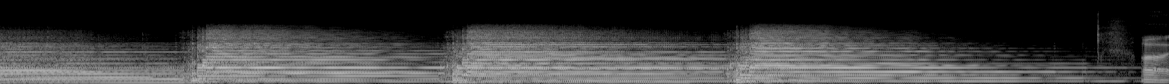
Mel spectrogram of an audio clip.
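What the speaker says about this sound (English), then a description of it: "got some reverb. I turn my 8th note delay on for this part." Sustained electric guitar chords struck three times, each ringing out with a wash of reverb and echoing eighth-note delay.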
